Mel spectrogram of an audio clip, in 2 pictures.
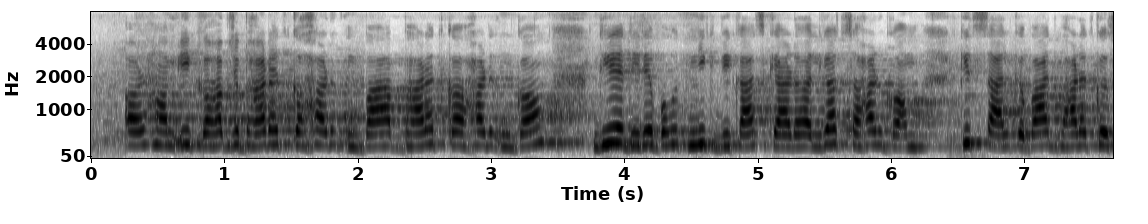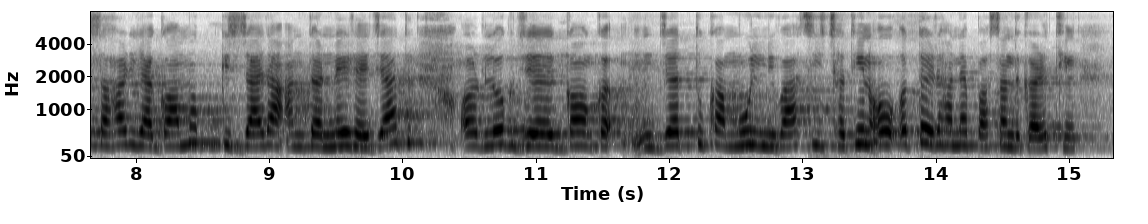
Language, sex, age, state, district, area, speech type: Maithili, female, 18-30, Bihar, Darbhanga, rural, spontaneous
